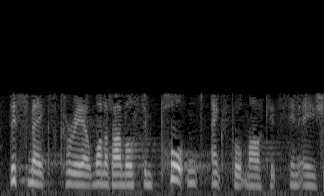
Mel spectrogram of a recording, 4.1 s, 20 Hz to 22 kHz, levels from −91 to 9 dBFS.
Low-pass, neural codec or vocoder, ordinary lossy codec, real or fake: 3.6 kHz; none; none; real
